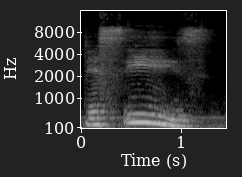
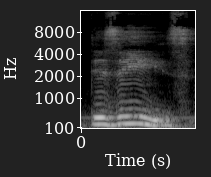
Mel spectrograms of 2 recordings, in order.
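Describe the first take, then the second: First: Two separate parts with a clear s sound. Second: One smooth word with the s sounding like z. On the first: "dis, ease, dis, ease, dis-ease" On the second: "kind of slurred into disease"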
